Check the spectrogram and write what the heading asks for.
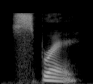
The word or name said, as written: spray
